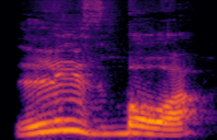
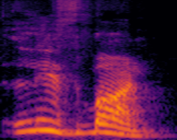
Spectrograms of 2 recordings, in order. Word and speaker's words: Lisbon: the same dumb thing we are talking about lisboa in english is pronounced lisbon so english commentators call it lisbon benfica sporting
